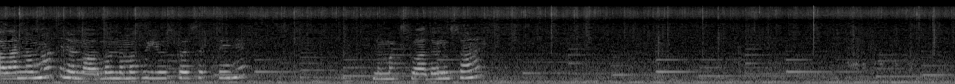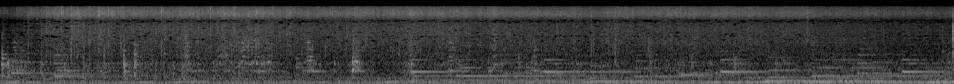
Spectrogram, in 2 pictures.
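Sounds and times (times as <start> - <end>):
chickpeas sizzling in oil: 0.0 - 19.0
wooden spatula scraping a pan: 10.2 - 17.1.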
